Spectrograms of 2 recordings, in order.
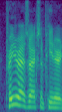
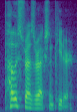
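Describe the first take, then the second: First: "Pre-resurrection" leaned on, left hanging; contrast stress. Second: "Post-resurrection" leaned on, lower, falling; contrast stress. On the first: Preacher contrasting Peter before the resurrection, stressing "Pre". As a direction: hit "Pre" in "Pre-resurrection" and keep it open. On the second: Preacher contrasting Peter after the resurrection, stressing "Post". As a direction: land on "Post" in "Post-resurrection" with a low fall. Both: Shown as a demonstration.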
